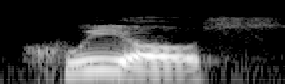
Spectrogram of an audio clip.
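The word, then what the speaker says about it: Huios (υἱός): Huios, pronounced with an H sound, huios means son.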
